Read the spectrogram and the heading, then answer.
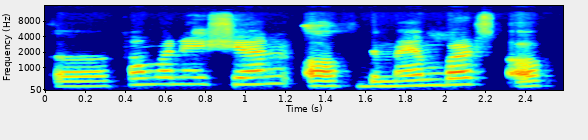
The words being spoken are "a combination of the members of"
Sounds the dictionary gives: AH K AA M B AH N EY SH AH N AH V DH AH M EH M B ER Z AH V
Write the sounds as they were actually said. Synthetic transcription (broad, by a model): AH K AA M B AH N EY SH AH N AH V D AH M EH M B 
